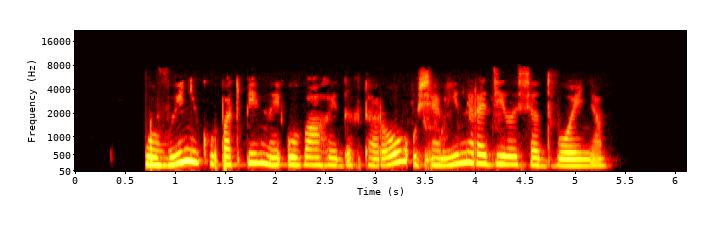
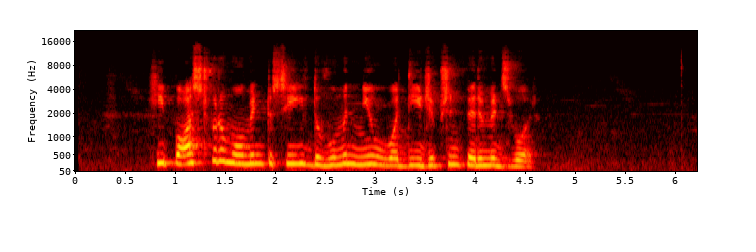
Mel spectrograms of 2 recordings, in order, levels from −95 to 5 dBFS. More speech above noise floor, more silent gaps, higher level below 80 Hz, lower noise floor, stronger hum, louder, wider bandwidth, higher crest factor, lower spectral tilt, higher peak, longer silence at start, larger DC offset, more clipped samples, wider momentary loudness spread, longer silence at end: first, over 74 dB vs 41 dB; neither; first, -60 dBFS vs -72 dBFS; first, under -90 dBFS vs -73 dBFS; neither; first, -17 LUFS vs -32 LUFS; second, 7.4 kHz vs 14 kHz; about the same, 16 dB vs 18 dB; first, -7 dB/octave vs -5 dB/octave; first, 0 dBFS vs -16 dBFS; about the same, 0.7 s vs 0.75 s; neither; neither; first, 12 LU vs 6 LU; second, 0.8 s vs 1.65 s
